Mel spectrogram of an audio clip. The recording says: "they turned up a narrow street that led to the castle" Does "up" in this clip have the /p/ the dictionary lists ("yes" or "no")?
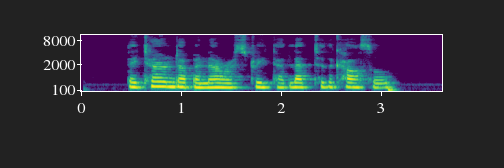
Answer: yes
